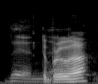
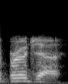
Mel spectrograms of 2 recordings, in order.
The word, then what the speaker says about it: Brujah: being independent and the brouhaha I still say brujah I'm supposed to say like that because I believe that's the correct way to say it ever since I know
